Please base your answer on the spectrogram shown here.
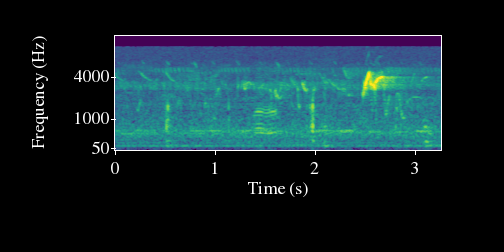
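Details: A Dark-capped Bulbul calls at Tembe in late February, giving one short, bright, liquid phrase that jumps up and then dips, over a soft background of faint distant bird notes.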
